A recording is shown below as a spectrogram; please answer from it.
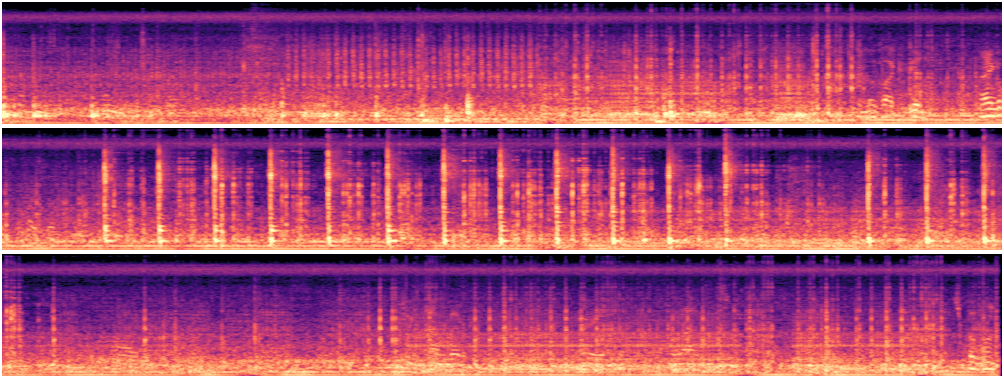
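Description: Mallet with a yellow plastic-and-rubber head driving a pipe bank pole into the mud, with about seventeen sharp blows at roughly two a second and a short pause near the end of the run.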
